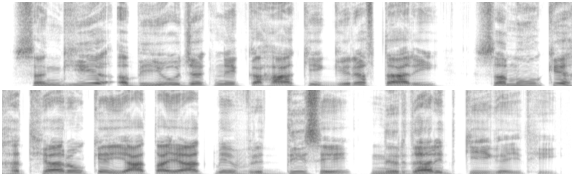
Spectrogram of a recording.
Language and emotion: Hindi, neutral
